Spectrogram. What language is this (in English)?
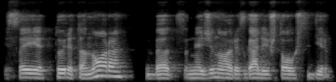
Lithuanian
